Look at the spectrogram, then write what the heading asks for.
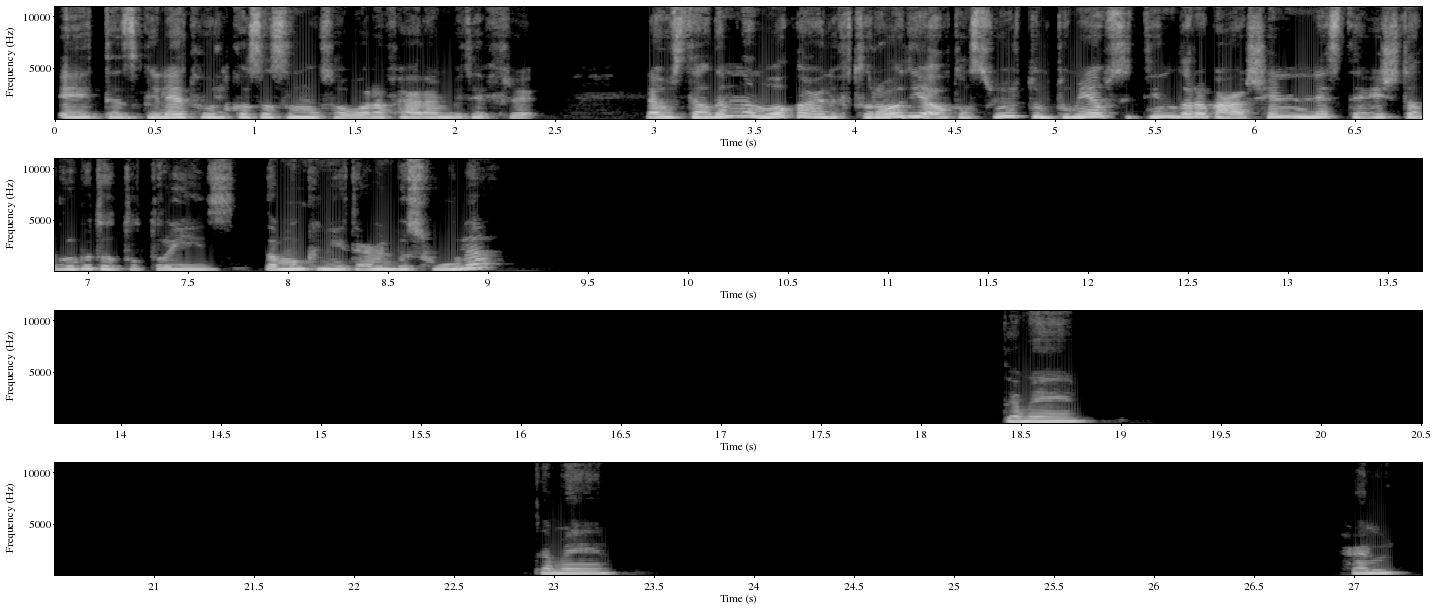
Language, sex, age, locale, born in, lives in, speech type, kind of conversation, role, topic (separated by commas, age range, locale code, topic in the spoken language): Arabic, female, 25-29, ar-EG, Egypt, Egypt, read, expert-assistant, asker, إزاي ممكن نستغل التكنولوجيا علشان نحيي الفنون الشعبية المصرية ونوصّلها للعالم كله؟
